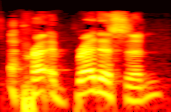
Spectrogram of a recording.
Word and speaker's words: Bredesen: I've probably been mispronouncing him almost my entire life as a president. It's Bredesen. He's a former governor, elected statewide.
